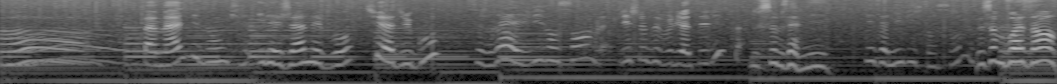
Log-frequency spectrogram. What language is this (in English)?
French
